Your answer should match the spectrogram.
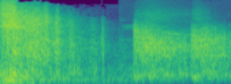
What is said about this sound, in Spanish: Dispara su rifle y los españoles se replican con una lluvia de balas desde sus posiciones a uno y otro lado del camino.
